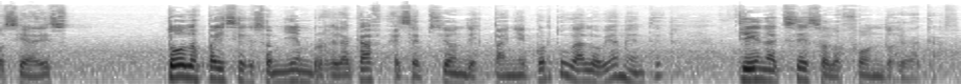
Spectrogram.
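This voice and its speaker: With an Argentine accent, a man of medium pitch talks at a fairly quick pace, his pitch swinging very widely and his loudness changing in big swings. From Argentina. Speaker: development bank representative. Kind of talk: interview.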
